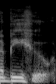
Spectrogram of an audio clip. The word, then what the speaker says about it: Abihu: And it's specifically the abrupt death of Aaron's sons, Nadab and Abihu. Am I pronouncing that right? – Yes.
